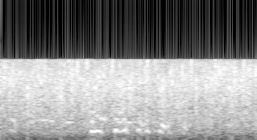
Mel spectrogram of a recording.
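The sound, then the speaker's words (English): Audience applause, a steady, fairly loud patter of clapping with a voice briefly speaking over it partway through. “I got to give you an applause, okay?”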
